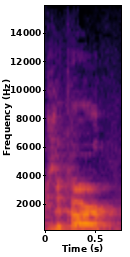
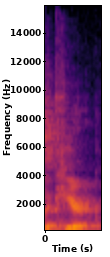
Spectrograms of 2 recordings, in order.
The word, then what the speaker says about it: Zakir: are an absolute Master say his name zakar I think it's Zakir Zakir Hussein yeah he if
